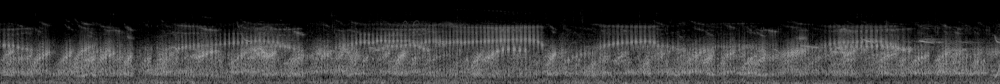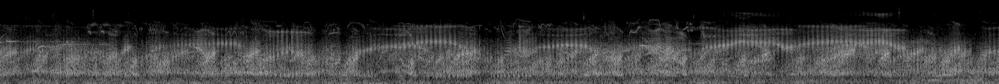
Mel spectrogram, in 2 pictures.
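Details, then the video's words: A frog chorus in the water: repeated rising pulsed croaks from many callers overlap continuously, with louder bursts roughly every second or two. "Frog sound in the water"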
